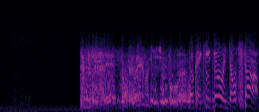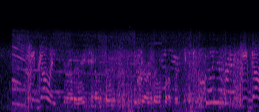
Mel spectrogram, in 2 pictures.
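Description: Radio voice chatter, the voices sounding as if through a radio speaker and not clear enough to make out, starting suddenly about a second and a half in after a low hum.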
